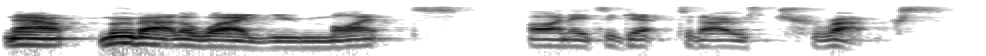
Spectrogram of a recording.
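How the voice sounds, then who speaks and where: A man's voice: fairly low pitch, slow, a bit bright, muffled recording, voice pushed up. Man voicing a grumpy, haughty dockside crane. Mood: bossy, rude.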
